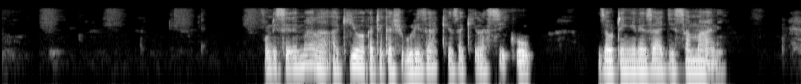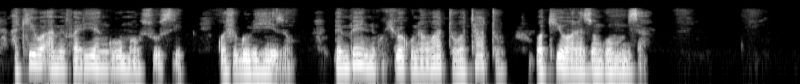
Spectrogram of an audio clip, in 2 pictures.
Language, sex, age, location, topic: Swahili, female, 18-24, Dar es Salaam, finance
